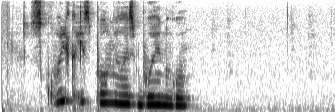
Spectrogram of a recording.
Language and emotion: Russian, neutral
